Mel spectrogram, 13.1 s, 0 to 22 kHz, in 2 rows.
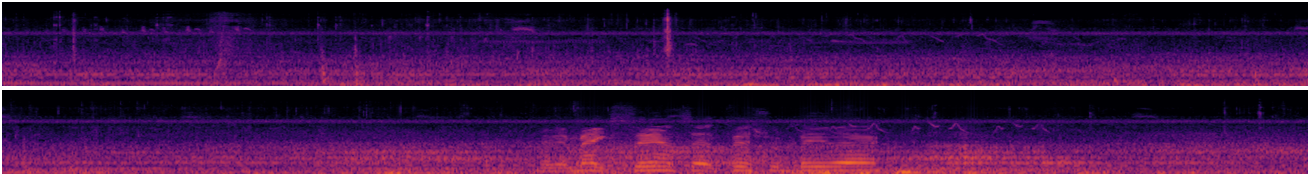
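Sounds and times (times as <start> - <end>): water washing against kayak hull: 0.0 - 9.7.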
